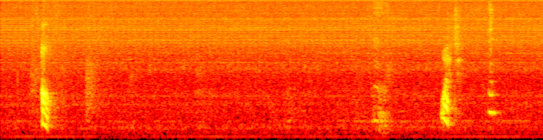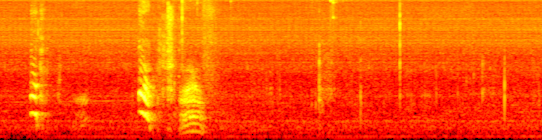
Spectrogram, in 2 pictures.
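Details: Bentley, a Cairn Terrier, 'talking' about mealtime indoors; a series of short, scattered grumbles and whiny yips spread across the stretch, with a denser cluster of vocal bursts near the end, separated by quiet pauses.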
